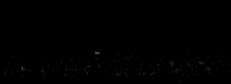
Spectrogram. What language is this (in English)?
Swahili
